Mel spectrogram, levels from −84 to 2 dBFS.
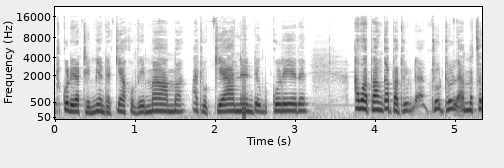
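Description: At 2.35 s the speech catches in a repeated buffer, lasting until 2.39 s. New audio failed to reach the device in time, so it replayed the last block it had. The same slice of about 12 ms sounds four extra times, which fits a 512-sample buffer. Each repeat meets the next with a hard join. At this size the loops blur into a brief buzz near 86 Hz rather than a stutter. Little or no audio seems lost.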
